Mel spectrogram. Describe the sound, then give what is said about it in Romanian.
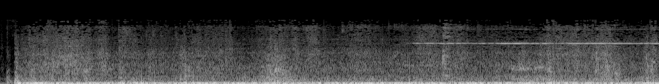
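A train rolls slowly through a rail depot in Chișinău with a steady, loud rumble of wheels on track. Partway through, a thin, high metallic wheel squeal starts and holds to the end. “Trenurile modernizate în România stau cu minți pe peronul depoului din Chișinău, printre garniturile vechi, așteptându-și rândul să fie repuse în mișcare.”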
